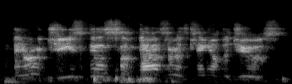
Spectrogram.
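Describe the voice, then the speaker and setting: Laid-back man with a bright voice. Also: fairly high pitch, normal speed, low-quality recording. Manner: short, laid-back answers. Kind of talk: casual group voice chat.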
